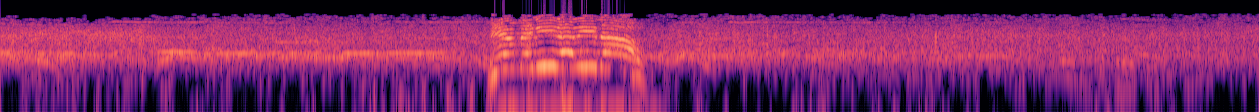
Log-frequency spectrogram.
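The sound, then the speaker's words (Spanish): A standing audience applauds steadily to welcome a woman speaker, a dense, even wash of clapping. Midway, a voice loudly shouts a welcome over it for about a second before the clapping carries on. “Muy bien, vamos a recibir, yo diría puestas de pie con un fuerte aplauso,”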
